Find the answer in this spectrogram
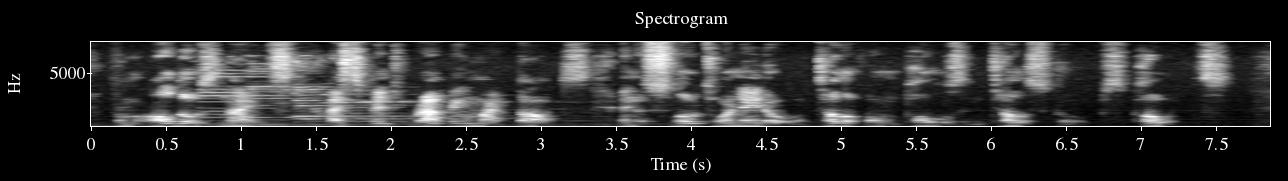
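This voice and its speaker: Music plays behind a man speaking at a fairly slow pace and a fairly high pitch. His intonation is lively and his loudness swings widely. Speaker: spoken word poet. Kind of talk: spoken word poetry performance.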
